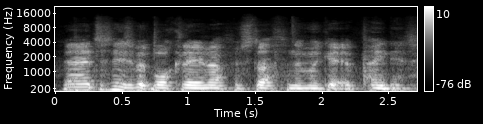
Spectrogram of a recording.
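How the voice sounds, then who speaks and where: A man's voice: medium pitch, flat delivery, rapid-fire, a little mellow, slight background noise. Chatty British man in a hot garage. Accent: British English. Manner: chatty, rambling, lots of ums and so-yeahs. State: slightly out of breath from heat. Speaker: amateur race car builder. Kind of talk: casual workshop vlog narration.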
